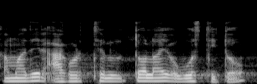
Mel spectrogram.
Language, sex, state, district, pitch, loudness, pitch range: Bengali, male, Tripura, West Tripura, 145 Hz, -15 LUFS, 145-155 Hz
